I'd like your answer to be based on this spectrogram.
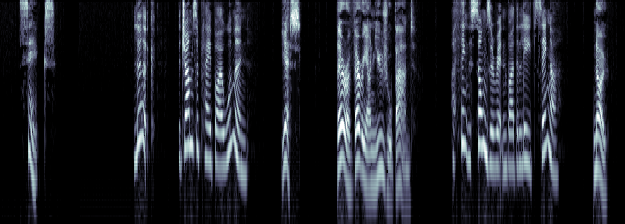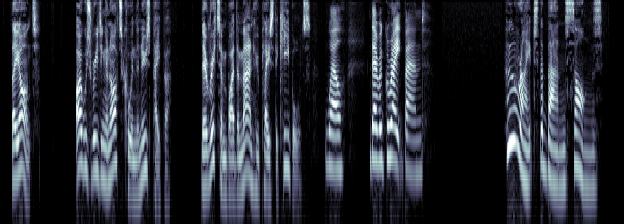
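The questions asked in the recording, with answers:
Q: Who writes the band's songs?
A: The man who plays the keyboards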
